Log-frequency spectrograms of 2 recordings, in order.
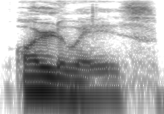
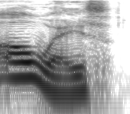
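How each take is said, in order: First: It is said in a Persian accent. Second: It is said in a plain accent.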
